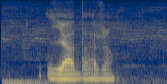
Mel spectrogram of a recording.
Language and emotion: Russian, neutral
